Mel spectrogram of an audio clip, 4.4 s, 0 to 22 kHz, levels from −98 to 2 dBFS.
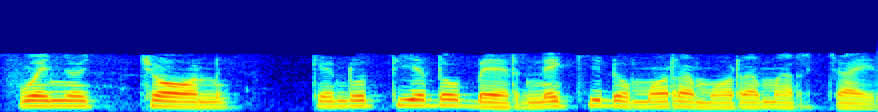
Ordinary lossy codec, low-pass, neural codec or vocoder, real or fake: MP3, 32 kbps; 3.6 kHz; none; real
